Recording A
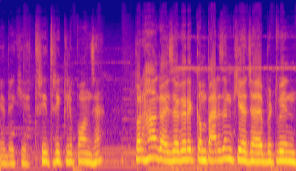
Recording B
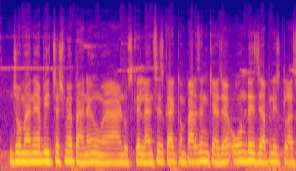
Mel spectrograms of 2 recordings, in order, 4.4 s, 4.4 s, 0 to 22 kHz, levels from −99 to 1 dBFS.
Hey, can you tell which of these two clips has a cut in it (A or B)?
A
